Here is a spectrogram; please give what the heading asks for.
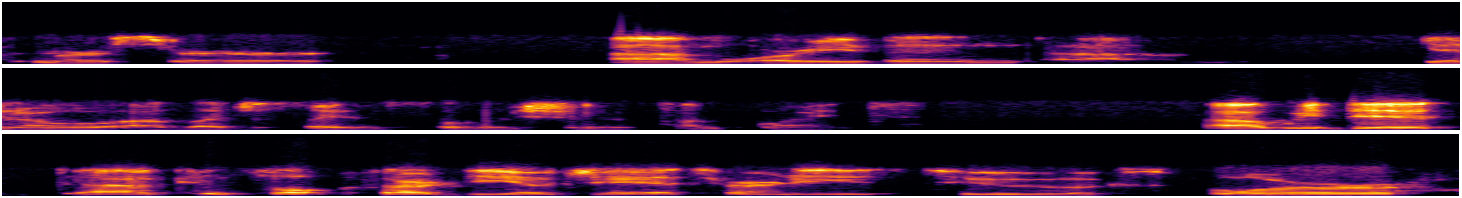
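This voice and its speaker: A man giving a director's update at a board meeting, congested from a cold and talking haltingly with many fillers. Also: on the low side. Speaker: agency director. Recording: tinny phone-like audio.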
